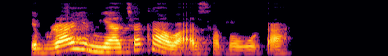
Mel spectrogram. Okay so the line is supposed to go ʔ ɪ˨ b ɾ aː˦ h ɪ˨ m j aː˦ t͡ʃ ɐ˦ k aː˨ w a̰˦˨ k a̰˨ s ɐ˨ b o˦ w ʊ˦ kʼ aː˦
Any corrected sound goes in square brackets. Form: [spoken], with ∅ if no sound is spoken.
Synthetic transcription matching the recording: ʔ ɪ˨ b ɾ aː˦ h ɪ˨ m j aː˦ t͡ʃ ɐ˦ k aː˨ w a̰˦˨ [ʔ] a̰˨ s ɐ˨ b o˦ w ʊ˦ kʼ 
